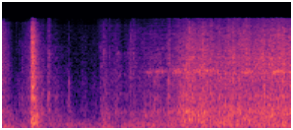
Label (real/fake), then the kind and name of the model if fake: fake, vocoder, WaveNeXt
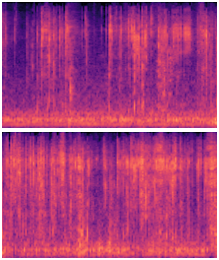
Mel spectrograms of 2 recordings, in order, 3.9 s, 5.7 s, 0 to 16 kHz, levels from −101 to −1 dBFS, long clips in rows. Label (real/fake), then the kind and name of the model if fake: real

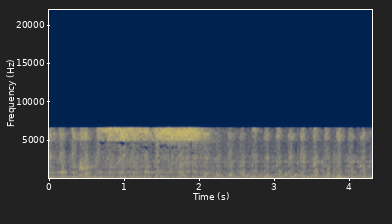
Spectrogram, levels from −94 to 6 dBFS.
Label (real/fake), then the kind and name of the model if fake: fake, vocoder, Vocos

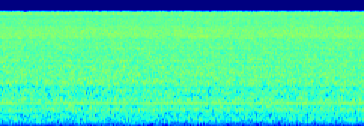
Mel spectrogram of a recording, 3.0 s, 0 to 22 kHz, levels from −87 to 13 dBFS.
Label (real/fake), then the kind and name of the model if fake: real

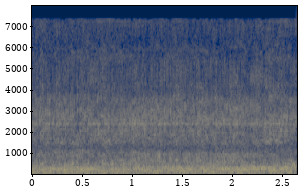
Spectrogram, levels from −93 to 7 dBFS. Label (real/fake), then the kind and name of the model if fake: fake, vocoder, HiFi-GAN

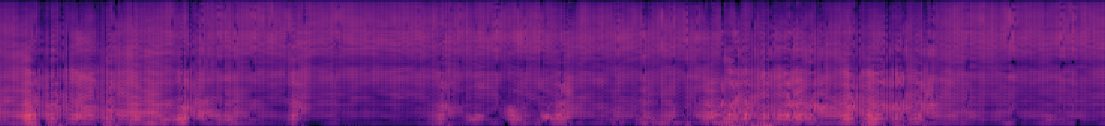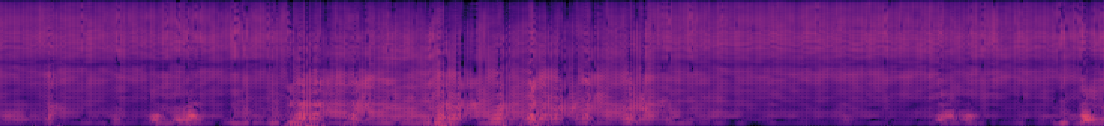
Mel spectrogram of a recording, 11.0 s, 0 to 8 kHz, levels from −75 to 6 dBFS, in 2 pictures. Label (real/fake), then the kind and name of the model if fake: fake, vocoder, BigVGAN v2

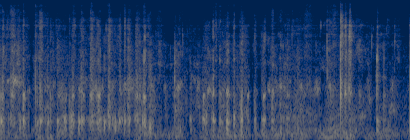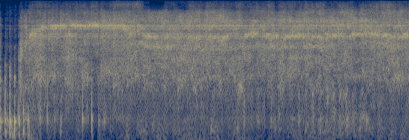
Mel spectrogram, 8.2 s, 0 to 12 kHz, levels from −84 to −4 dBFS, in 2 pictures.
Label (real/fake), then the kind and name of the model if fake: fake, codec, HILCodec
